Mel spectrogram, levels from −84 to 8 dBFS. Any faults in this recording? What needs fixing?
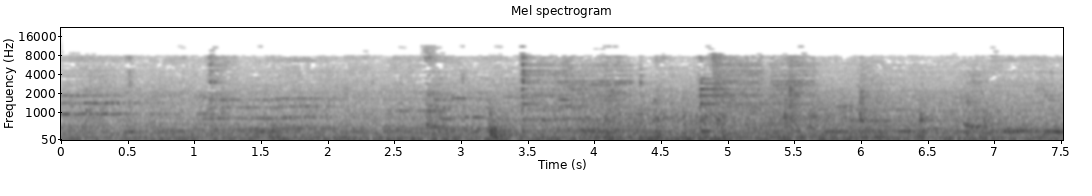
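Heavy MP3 compression, likely at a starved bitrate near 32 kbps, throughout: everything above 11.3 kHz is gone, and weak detail flickers, sounding watery with smeared attacks. Encode at a higher bitrate or use a lossless format.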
